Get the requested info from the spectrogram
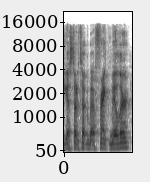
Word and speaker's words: Millar: You have the comic book writer Mark Millar, but it's actually Mark Miller. Just everyone calls him Millar.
